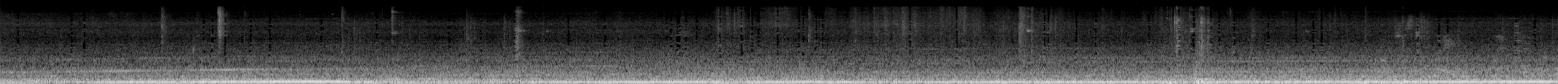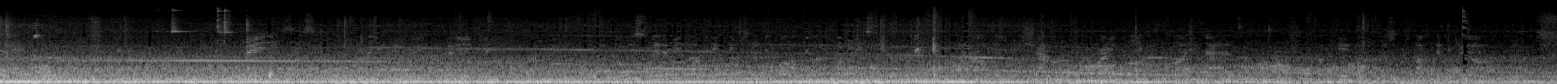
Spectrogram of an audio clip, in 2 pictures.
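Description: Volvo B9TL double-decker bus's 9-litre six-cylinder engine and driveline from inside the saloon, pulling hard under heavy acceleration. A deep steady drone with a whine that climbs in pitch in waves as the bus gains speed, easing off and quietening over the last few seconds.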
